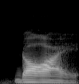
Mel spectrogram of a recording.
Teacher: It goes down, right? So that's the third tone.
